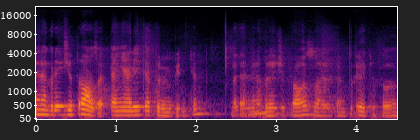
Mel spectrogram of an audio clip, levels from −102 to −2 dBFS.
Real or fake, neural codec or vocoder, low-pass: fake; codec, 44.1 kHz, 2.6 kbps, DAC; 19.8 kHz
